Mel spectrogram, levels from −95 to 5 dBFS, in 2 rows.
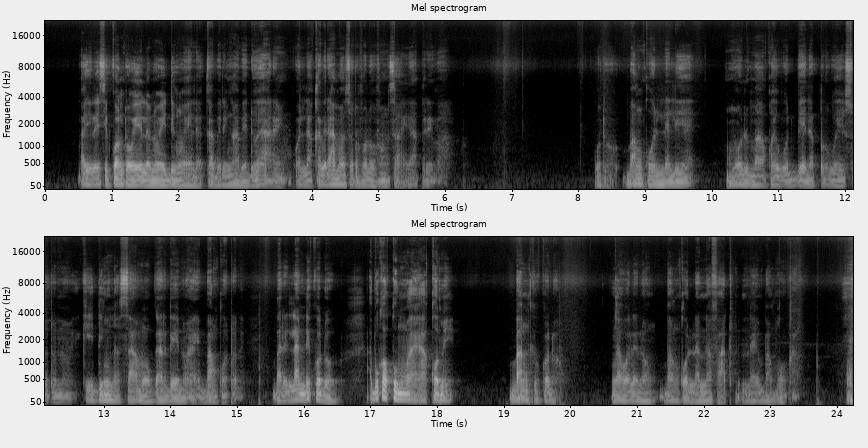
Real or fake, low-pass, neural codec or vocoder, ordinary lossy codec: real; none; none; none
